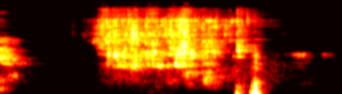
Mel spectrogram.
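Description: Water pours briefly into a cooking pot of boiled beans for a curried bean dish, a close splashing rush ending with a couple of knocks and drips.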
